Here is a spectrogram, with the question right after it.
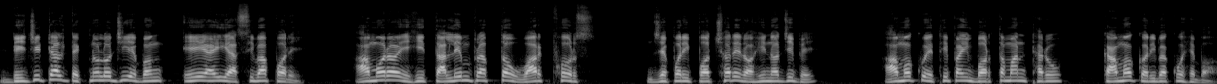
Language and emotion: Odia, neutral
